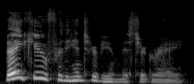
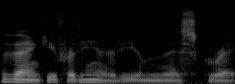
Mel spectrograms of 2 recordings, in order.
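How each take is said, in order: First: Lightly voiced female character; heroine's voice. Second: Low, very soft suave man; hushed leading-man voice; man's character voice. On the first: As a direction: read it as her, lifted then trailing off. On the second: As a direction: murmur the thanks in a deep hush. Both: A narrator's reading. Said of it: "Oh, that's her speaking!".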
